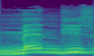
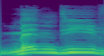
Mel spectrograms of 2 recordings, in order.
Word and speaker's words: Mandy: Allez, Mendy, ça s'écrit M-A-N-D-Y. Mendy, virgule Indiana, avec Pinking Shears.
